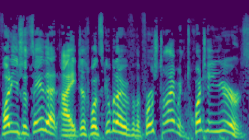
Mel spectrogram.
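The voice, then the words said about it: Put-on stereotypical white guy voice. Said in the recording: “I'm doing the white voice, the white guy voice”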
